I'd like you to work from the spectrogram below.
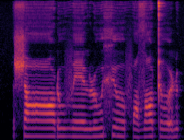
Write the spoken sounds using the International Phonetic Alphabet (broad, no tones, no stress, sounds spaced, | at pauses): ʃ ɑː ɽ u v eː ɳ ɭ u xʲ ʊː f ə zˤ i ʈ ʊː ɳ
